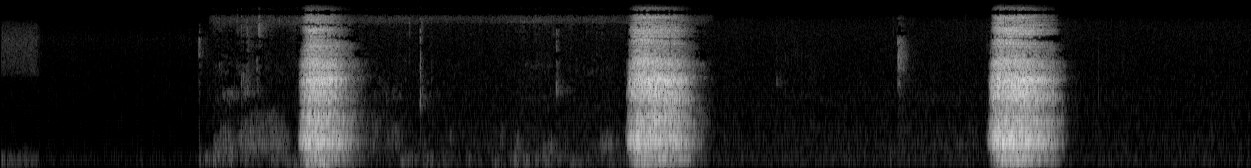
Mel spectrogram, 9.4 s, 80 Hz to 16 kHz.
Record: {
  "exhalation_length": "9.4 s",
  "exhalation_amplitude": 13827,
  "exhalation_signal_mean_std_ratio": 0.28,
  "survey_phase": "beta (2021-08-13 to 2022-03-07)",
  "age": "45-64",
  "gender": "Male",
  "wearing_mask": "No",
  "symptom_cough_any": true,
  "symptom_runny_or_blocked_nose": true,
  "symptom_sore_throat": true,
  "symptom_fatigue": true,
  "symptom_fever_high_temperature": true,
  "symptom_headache": true,
  "smoker_status": "Ex-smoker",
  "respiratory_condition_asthma": false,
  "respiratory_condition_other": false,
  "recruitment_source": "Test and Trace",
  "submission_delay": "3 days",
  "covid_test_result": "Negative",
  "covid_test_method": "RT-qPCR"
}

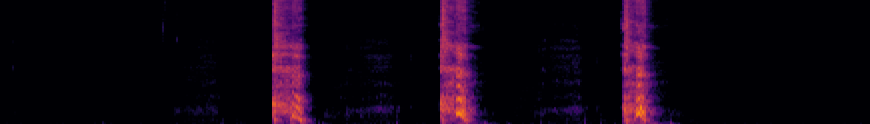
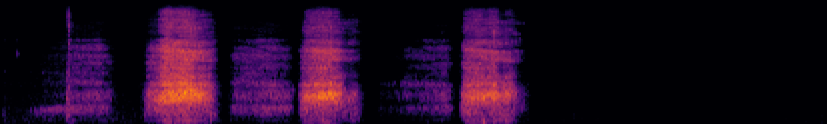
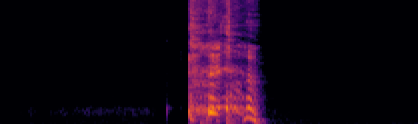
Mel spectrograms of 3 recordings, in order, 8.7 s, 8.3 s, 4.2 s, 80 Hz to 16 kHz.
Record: {
  "three_cough_length": "8.7 s",
  "three_cough_amplitude": 13657,
  "three_cough_signal_mean_std_ratio": 0.22,
  "exhalation_length": "8.3 s",
  "exhalation_amplitude": 12988,
  "exhalation_signal_mean_std_ratio": 0.33,
  "cough_length": "4.2 s",
  "cough_amplitude": 13670,
  "cough_signal_mean_std_ratio": 0.27,
  "survey_phase": "alpha (2021-03-01 to 2021-08-12)",
  "age": "45-64",
  "gender": "Male",
  "wearing_mask": "No",
  "symptom_none": true,
  "smoker_status": "Never smoked",
  "respiratory_condition_asthma": false,
  "respiratory_condition_other": false,
  "recruitment_source": "REACT",
  "submission_delay": "1 day",
  "covid_test_result": "Negative",
  "covid_test_method": "RT-qPCR"
}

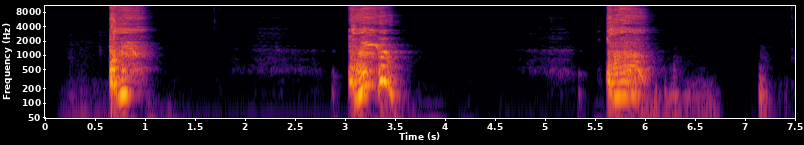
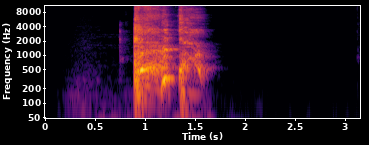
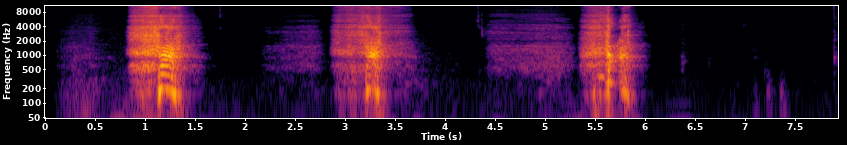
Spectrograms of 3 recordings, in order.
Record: {
  "three_cough_length": "7.5 s",
  "three_cough_amplitude": 32768,
  "three_cough_signal_mean_std_ratio": 0.3,
  "cough_length": "3.2 s",
  "cough_amplitude": 32768,
  "cough_signal_mean_std_ratio": 0.32,
  "exhalation_length": "7.9 s",
  "exhalation_amplitude": 32768,
  "exhalation_signal_mean_std_ratio": 0.31,
  "survey_phase": "beta (2021-08-13 to 2022-03-07)",
  "age": "45-64",
  "gender": "Male",
  "wearing_mask": "No",
  "symptom_cough_any": true,
  "symptom_runny_or_blocked_nose": true,
  "symptom_headache": true,
  "symptom_other": true,
  "symptom_onset": "3 days",
  "smoker_status": "Never smoked",
  "respiratory_condition_asthma": false,
  "respiratory_condition_other": false,
  "recruitment_source": "Test and Trace",
  "submission_delay": "1 day",
  "covid_test_result": "Positive",
  "covid_test_method": "RT-qPCR",
  "covid_ct_value": 22.7,
  "covid_ct_gene": "ORF1ab gene"
}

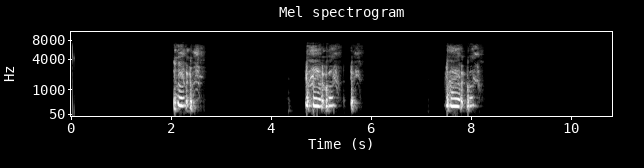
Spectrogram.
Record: {
  "three_cough_length": "10.8 s",
  "three_cough_amplitude": 25330,
  "three_cough_signal_mean_std_ratio": 0.31,
  "survey_phase": "beta (2021-08-13 to 2022-03-07)",
  "age": "65+",
  "gender": "Male",
  "wearing_mask": "No",
  "symptom_cough_any": true,
  "symptom_onset": "2 days",
  "smoker_status": "Never smoked",
  "respiratory_condition_asthma": false,
  "respiratory_condition_other": false,
  "recruitment_source": "Test and Trace",
  "submission_delay": "2 days",
  "covid_test_result": "Positive",
  "covid_test_method": "RT-qPCR",
  "covid_ct_value": 22.7,
  "covid_ct_gene": "ORF1ab gene",
  "covid_ct_mean": 23.1,
  "covid_viral_load": "26000 copies/ml",
  "covid_viral_load_category": "Low viral load (10K-1M copies/ml)"
}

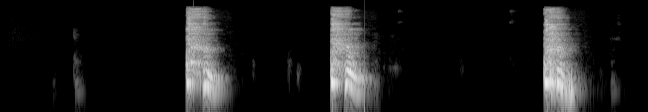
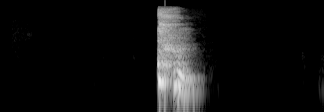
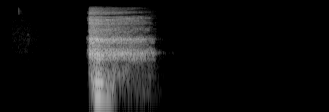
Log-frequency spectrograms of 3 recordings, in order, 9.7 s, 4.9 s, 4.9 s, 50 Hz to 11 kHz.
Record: {
  "three_cough_length": "9.7 s",
  "three_cough_amplitude": 27658,
  "three_cough_signal_mean_std_ratio": 0.29,
  "cough_length": "4.9 s",
  "cough_amplitude": 27622,
  "cough_signal_mean_std_ratio": 0.25,
  "exhalation_length": "4.9 s",
  "exhalation_amplitude": 7266,
  "exhalation_signal_mean_std_ratio": 0.31,
  "survey_phase": "alpha (2021-03-01 to 2021-08-12)",
  "age": "18-44",
  "gender": "Male",
  "wearing_mask": "Yes",
  "symptom_none": true,
  "smoker_status": "Never smoked",
  "recruitment_source": "Test and Trace",
  "submission_delay": "2 days",
  "covid_test_result": "Positive",
  "covid_test_method": "RT-qPCR",
  "covid_ct_value": 32.3,
  "covid_ct_gene": "ORF1ab gene",
  "covid_ct_mean": 33.1,
  "covid_viral_load": "14 copies/ml",
  "covid_viral_load_category": "Minimal viral load (< 10K copies/ml)"
}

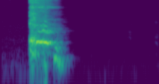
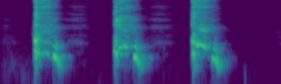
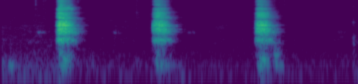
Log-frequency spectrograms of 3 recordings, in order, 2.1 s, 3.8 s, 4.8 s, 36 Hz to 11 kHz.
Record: {
  "cough_length": "2.1 s",
  "cough_amplitude": 32768,
  "cough_signal_mean_std_ratio": 0.36,
  "three_cough_length": "3.8 s",
  "three_cough_amplitude": 32768,
  "three_cough_signal_mean_std_ratio": 0.4,
  "exhalation_length": "4.8 s",
  "exhalation_amplitude": 32768,
  "exhalation_signal_mean_std_ratio": 0.28,
  "survey_phase": "beta (2021-08-13 to 2022-03-07)",
  "age": "45-64",
  "gender": "Female",
  "wearing_mask": "No",
  "symptom_none": true,
  "symptom_onset": "5 days",
  "smoker_status": "Never smoked",
  "respiratory_condition_asthma": false,
  "respiratory_condition_other": false,
  "recruitment_source": "REACT",
  "submission_delay": "2 days",
  "covid_test_result": "Negative",
  "covid_test_method": "RT-qPCR",
  "influenza_a_test_result": "Negative",
  "influenza_b_test_result": "Negative"
}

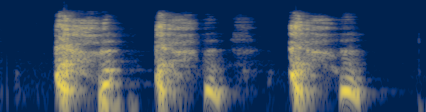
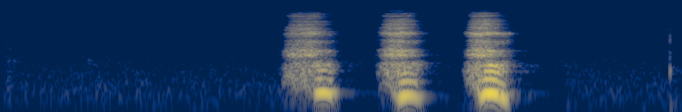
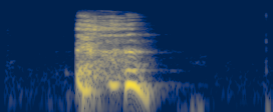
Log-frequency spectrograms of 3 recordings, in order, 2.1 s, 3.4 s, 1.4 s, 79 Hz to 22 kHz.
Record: {
  "three_cough_length": "2.1 s",
  "three_cough_amplitude": 31580,
  "three_cough_signal_mean_std_ratio": 0.47,
  "exhalation_length": "3.4 s",
  "exhalation_amplitude": 16029,
  "exhalation_signal_mean_std_ratio": 0.32,
  "cough_length": "1.4 s",
  "cough_amplitude": 22018,
  "cough_signal_mean_std_ratio": 0.41,
  "survey_phase": "beta (2021-08-13 to 2022-03-07)",
  "age": "18-44",
  "gender": "Female",
  "wearing_mask": "No",
  "symptom_none": true,
  "smoker_status": "Never smoked",
  "respiratory_condition_asthma": false,
  "respiratory_condition_other": false,
  "recruitment_source": "REACT",
  "submission_delay": "2 days",
  "covid_test_result": "Negative",
  "covid_test_method": "RT-qPCR",
  "influenza_a_test_result": "Negative",
  "influenza_b_test_result": "Negative"
}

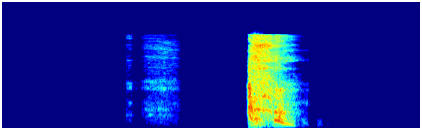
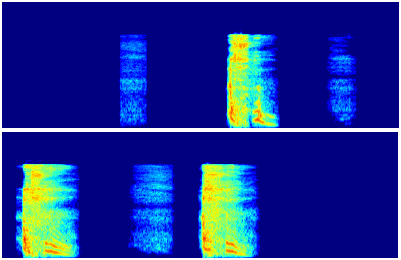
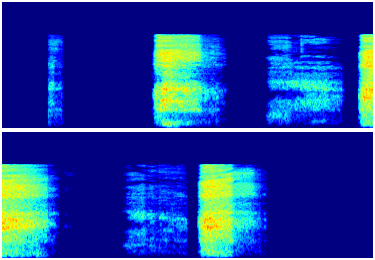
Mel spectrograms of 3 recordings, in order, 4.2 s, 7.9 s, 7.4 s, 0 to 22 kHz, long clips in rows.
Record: {
  "cough_length": "4.2 s",
  "cough_amplitude": 27783,
  "cough_signal_mean_std_ratio": 0.23,
  "three_cough_length": "7.9 s",
  "three_cough_amplitude": 27741,
  "three_cough_signal_mean_std_ratio": 0.29,
  "exhalation_length": "7.4 s",
  "exhalation_amplitude": 17077,
  "exhalation_signal_mean_std_ratio": 0.34,
  "survey_phase": "beta (2021-08-13 to 2022-03-07)",
  "age": "65+",
  "gender": "Male",
  "wearing_mask": "No",
  "symptom_none": true,
  "smoker_status": "Never smoked",
  "respiratory_condition_asthma": false,
  "respiratory_condition_other": false,
  "recruitment_source": "REACT",
  "submission_delay": "2 days",
  "covid_test_result": "Negative",
  "covid_test_method": "RT-qPCR",
  "influenza_a_test_result": "Negative",
  "influenza_b_test_result": "Negative"
}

